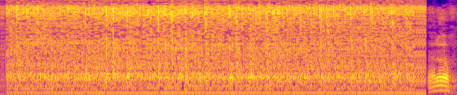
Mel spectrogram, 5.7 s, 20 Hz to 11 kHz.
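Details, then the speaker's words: Renault Clio 4 1.2 TCe idling with clatter under the hood, plus power loss and doubled fuel consumption: fast dense metallic rattle from slack timing chain slapping guides. "on est sur une clio moteur TCE ça claque ça fait du bruit"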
